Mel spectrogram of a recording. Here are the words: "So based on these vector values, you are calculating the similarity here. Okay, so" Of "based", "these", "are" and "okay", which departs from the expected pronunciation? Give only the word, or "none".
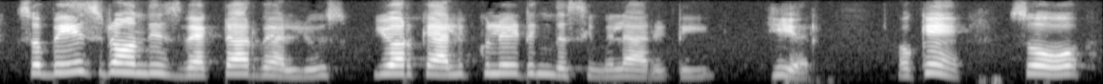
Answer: these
